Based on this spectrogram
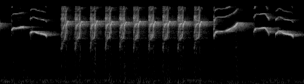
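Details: Kolibri wulung sunbird challenging a rival with song: a few thin descending whistles, then a fast buzzy trill of rapid high pulses lasting about one and a half seconds, ending in sweeping whistled notes.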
